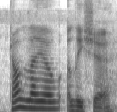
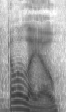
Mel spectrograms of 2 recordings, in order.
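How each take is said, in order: First: Higher, louder call of the name; emphatic call. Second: Said in the usual way. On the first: Real, not acted. Calling his dinosaur by name, emphatic. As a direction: call it out across the pen.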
